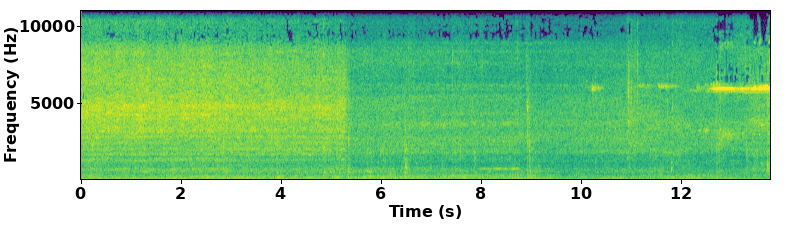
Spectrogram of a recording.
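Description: Heritage steam railway's passenger coaches rolling past along a platform, their wheels rumbling on the rails. A hiss in the first five seconds stops abruptly, and a thin high-pitched wheel squeal sets in near the end.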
